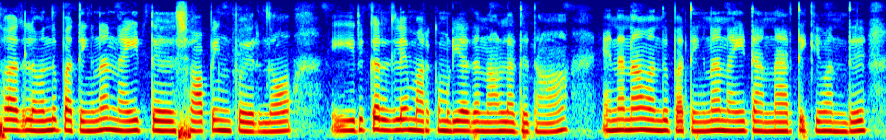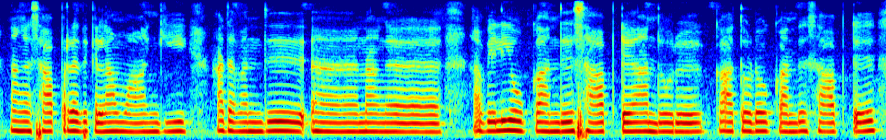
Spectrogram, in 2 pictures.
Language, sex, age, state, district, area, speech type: Tamil, female, 18-30, Tamil Nadu, Tiruppur, rural, spontaneous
